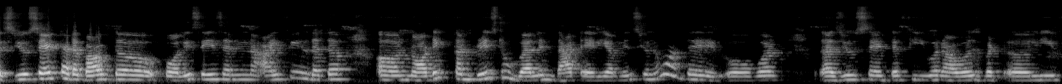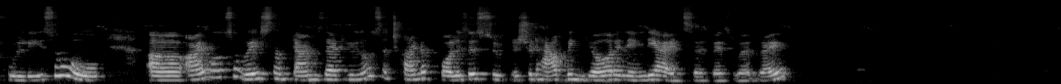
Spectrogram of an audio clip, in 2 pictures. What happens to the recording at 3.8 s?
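At 3.8 s the speech carries on intact, with no dropout, click, distortion or other fault at that point.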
